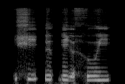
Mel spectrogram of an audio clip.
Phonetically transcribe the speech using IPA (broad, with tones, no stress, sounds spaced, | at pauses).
x ḭ˧˨ ʔ ɨ˨˩ p̚ l ḭ˧˨ ə̯ h u˧ j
